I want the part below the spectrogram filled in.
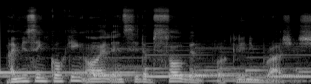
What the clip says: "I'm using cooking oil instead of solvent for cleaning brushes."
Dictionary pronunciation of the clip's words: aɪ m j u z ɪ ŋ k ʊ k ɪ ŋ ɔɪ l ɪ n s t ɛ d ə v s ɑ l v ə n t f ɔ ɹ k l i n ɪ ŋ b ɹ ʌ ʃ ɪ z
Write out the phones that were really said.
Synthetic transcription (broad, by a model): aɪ m j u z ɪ ŋ k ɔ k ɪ ŋ ɔɪ l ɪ n s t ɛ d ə b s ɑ l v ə n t f ɔ ɹ k l i n ɪ ŋ b ɹ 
